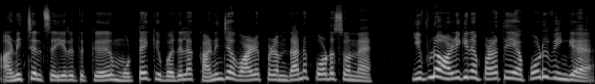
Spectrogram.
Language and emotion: Tamil, disgusted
